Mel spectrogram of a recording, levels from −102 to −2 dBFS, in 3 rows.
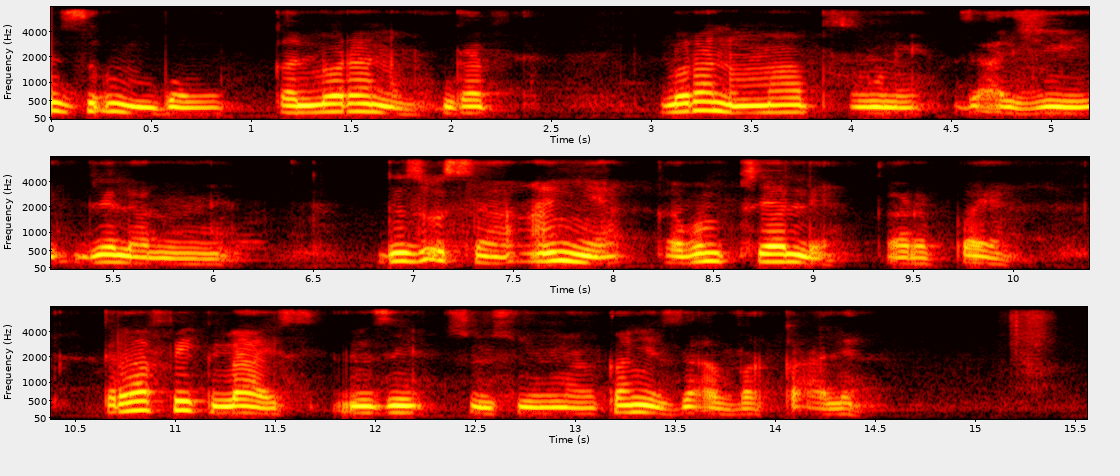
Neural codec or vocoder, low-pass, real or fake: codec, 44.1 kHz, 7.8 kbps, DAC; 7.2 kHz; fake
